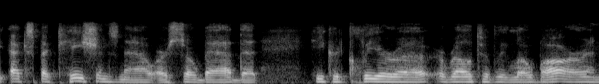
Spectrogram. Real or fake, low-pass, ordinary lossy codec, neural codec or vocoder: real; 7.2 kHz; Opus, 16 kbps; none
